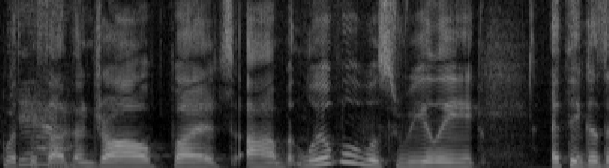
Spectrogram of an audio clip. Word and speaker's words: Louisville: I'll say it properly, Louisville, Kentucky.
